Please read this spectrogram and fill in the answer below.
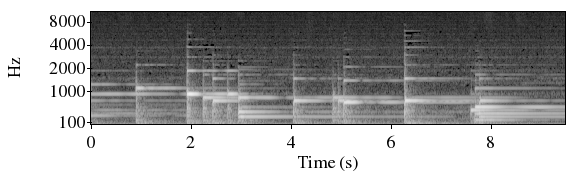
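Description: Background piano music: slow, gentle notes and chords struck about once a second, each left to ring.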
